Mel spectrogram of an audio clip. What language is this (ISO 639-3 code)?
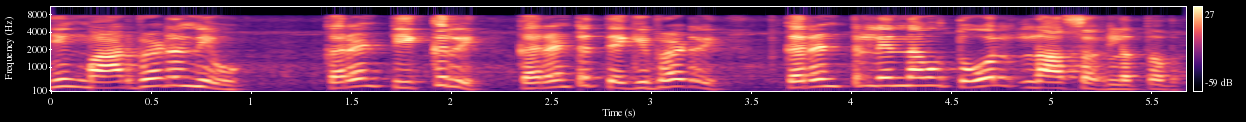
kan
